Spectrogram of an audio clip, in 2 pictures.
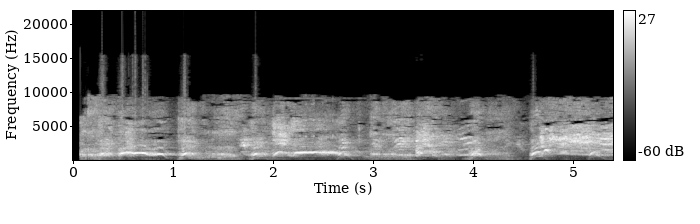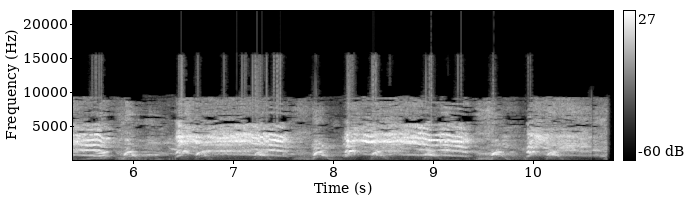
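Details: Pug screaming for dear life: loud, harsh, continuous yelping screams repeated in rapid bursts for about eleven seconds, each cry wavering and strained, with barely a pause between them.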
